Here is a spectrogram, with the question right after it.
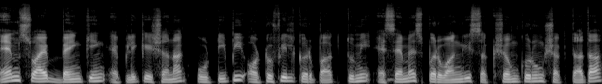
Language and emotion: Goan Konkani, neutral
